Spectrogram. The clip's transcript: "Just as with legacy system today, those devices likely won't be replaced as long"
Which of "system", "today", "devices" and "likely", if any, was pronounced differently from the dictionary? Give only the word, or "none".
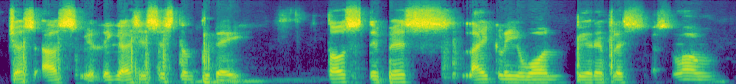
devices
